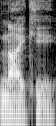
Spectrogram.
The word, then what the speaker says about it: Nike: For those of you who aren't aware, it's pronounced Nike.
